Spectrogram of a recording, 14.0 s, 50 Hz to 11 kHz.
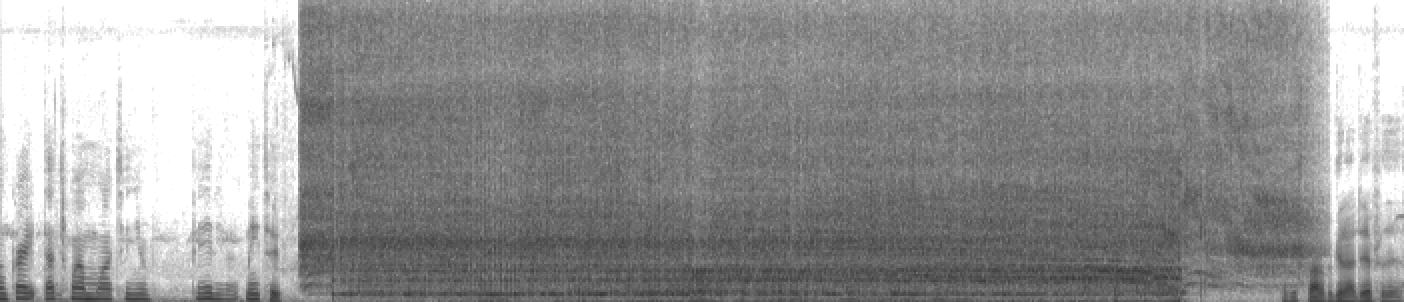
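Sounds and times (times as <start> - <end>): electric chainsaw cutting wood: 3.0 - 13.3.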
